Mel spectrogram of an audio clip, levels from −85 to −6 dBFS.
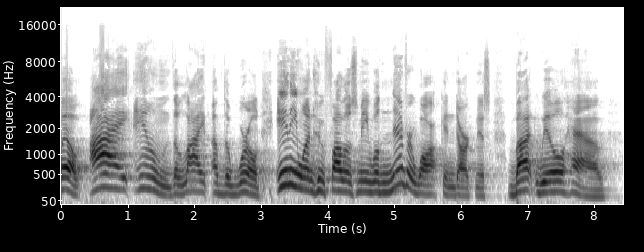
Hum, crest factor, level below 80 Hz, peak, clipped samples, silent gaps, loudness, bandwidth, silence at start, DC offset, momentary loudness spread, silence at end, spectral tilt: none; 14 dB; -62 dBFS; -6 dBFS; under 0.1%; none; -21 LUFS; 11 kHz; 0 s; under 0.1%; 10 LU; 0.3 s; -6.5 dB/octave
